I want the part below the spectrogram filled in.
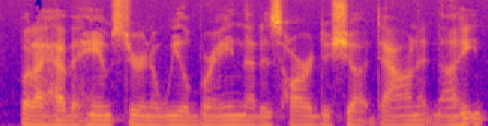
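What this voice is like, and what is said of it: Sick, smooth low radio-like voice. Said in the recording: “my voice sounds cooler. I've got a little bit more of like a smooth, jazzy kind of, you know, late night smooth jazz radio voice ... I've been sick for almost 2 weeks”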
